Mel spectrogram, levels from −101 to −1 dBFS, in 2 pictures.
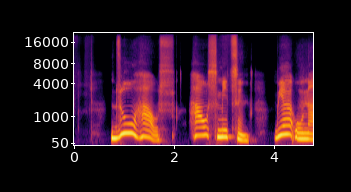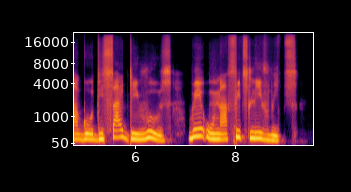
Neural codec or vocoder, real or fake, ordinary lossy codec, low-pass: autoencoder, 48 kHz, 32 numbers a frame, DAC-VAE, trained on Japanese speech; fake; none; none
